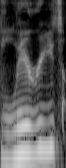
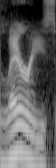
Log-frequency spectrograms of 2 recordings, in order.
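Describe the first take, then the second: First: The first vowel sounds like 'ear'. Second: The first vowel sounds like 'air'. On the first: The speaker calls it right. "it's pronounced Leary's" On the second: The speaker calls it wrong. "I've been saying Larry's my whole life"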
